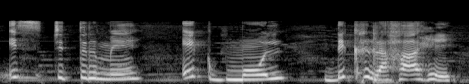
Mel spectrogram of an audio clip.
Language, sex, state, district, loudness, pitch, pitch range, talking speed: Hindi, female, Madhya Pradesh, Bhopal, -14 LUFS, 235 Hz, 215-290 Hz, 100 wpm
